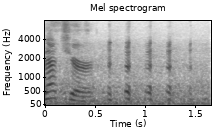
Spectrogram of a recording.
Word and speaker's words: Boettcher: Boettcher, silent O, as opposed to my name, which is a silent E in the beginning, but we'll move on.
